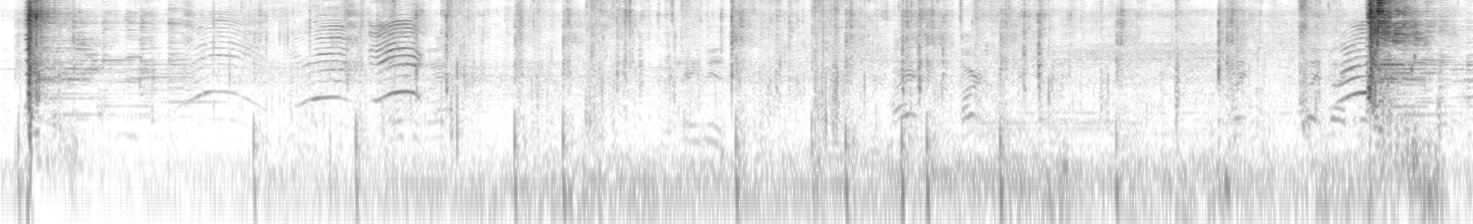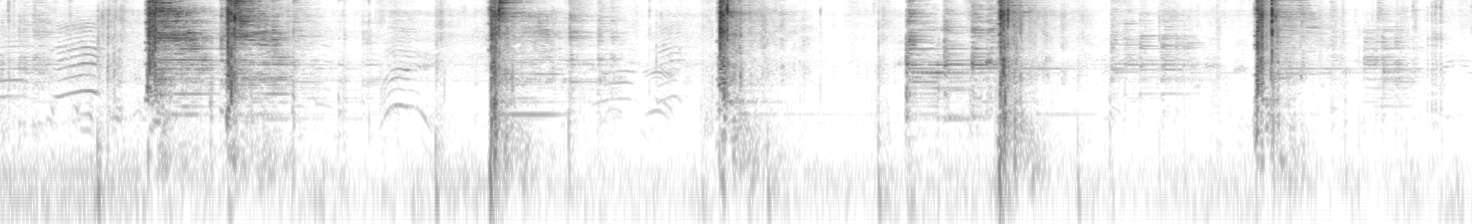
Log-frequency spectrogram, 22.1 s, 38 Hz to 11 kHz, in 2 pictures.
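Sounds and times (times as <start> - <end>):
shotgun shots: 0.0 - 0.8, 10.2 - 11.0, 11.8 - 13.4, 14.7 - 15.5, 16.4 - 17.1, 17.8 - 19.1, 20.4 - 21.1
steel targets ringing: 0.0 - 3.6, 9.1 - 22.0.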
